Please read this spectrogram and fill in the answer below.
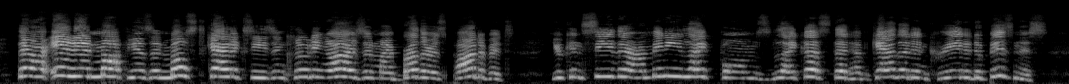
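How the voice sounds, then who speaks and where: A woman does a cartoonish character voice, squeaky and extremely high in pitch. She talks at a moderate pace with hardly any pauses and ordinary pitch variation. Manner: warm, motherly.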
